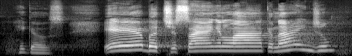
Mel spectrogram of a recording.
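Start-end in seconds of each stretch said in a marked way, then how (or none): 1.3-4.1 put-on thick Southern accent, slower and higher. On stage, retelling a guy in the back calling out, in a thick South Carolina accent. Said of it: "in a very thick South Carolina southern accent".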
